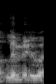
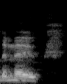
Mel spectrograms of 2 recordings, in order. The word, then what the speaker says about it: Limoux: So we were talking off air about how do you pronounce the club in France? Limoux? Limux? Limux. We're not too sure. Limoux, I think.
